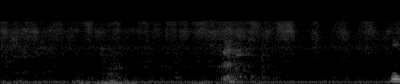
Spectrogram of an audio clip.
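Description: An applicator pad rubbing oil finish into a spalted beech board in circular strokes, a soft, steady scrubbing hiss of pad on wood.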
